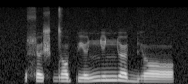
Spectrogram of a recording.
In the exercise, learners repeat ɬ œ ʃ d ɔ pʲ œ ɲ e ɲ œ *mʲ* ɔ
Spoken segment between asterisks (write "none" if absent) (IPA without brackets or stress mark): bʲ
